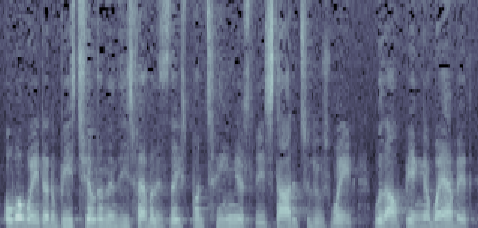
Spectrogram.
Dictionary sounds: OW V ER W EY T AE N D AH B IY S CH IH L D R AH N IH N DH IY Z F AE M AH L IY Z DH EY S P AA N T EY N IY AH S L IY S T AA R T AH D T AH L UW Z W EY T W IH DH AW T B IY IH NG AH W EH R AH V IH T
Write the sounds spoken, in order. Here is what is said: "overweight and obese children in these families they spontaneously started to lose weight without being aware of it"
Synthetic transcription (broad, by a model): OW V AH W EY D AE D AH B IY S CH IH L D R AH N IH N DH IY S F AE M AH L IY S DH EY S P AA N S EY N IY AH S L IY S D AA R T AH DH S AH L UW S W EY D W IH DH AW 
